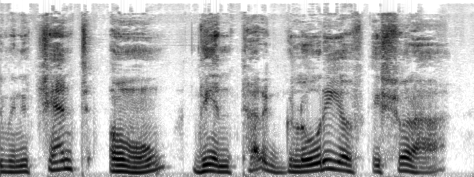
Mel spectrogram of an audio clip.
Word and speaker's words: Om: As we had discussed many times before, Om is the primordial sound. It's made up of 3 primordial sounds, A, O and Ma.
